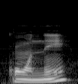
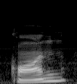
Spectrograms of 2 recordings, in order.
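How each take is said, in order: First: The word is said in full with its final vowel. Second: The word is shortened and the final vowel dropped.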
